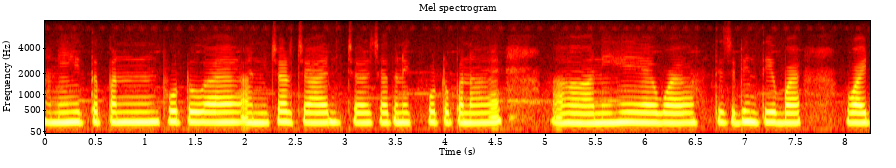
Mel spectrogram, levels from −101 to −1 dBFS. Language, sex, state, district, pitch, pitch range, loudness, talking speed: Marathi, female, Maharashtra, Mumbai Suburban, 225 Hz, 220-230 Hz, -15 LUFS, 145 wpm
